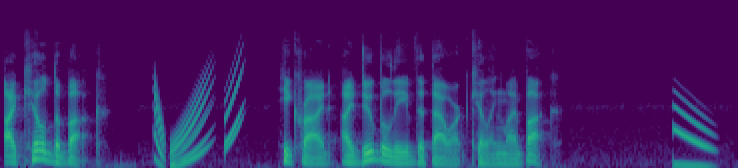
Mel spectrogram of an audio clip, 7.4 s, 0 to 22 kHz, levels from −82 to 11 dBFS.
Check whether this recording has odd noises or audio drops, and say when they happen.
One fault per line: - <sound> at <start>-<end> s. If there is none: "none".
- chirp at 1.5-2.5 s
- chirp at 6.7-7.2 s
